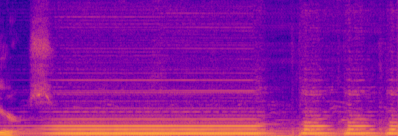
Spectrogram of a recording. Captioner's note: horns honking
